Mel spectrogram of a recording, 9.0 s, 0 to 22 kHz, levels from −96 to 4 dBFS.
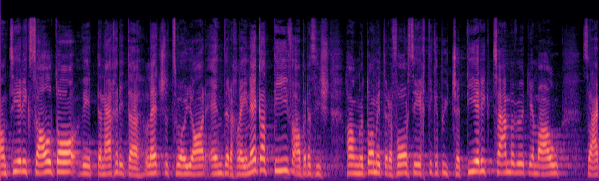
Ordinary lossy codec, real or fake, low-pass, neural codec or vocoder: none; real; 14.4 kHz; none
